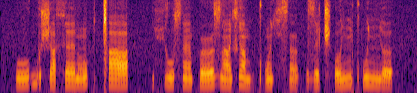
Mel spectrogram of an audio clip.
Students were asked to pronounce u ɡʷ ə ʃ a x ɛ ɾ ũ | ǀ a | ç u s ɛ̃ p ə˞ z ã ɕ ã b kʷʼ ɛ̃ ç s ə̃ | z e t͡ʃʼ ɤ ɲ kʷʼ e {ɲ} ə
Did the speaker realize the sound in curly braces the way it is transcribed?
yes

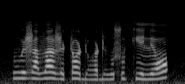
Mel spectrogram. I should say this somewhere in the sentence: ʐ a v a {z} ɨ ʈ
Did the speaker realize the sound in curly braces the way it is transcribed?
no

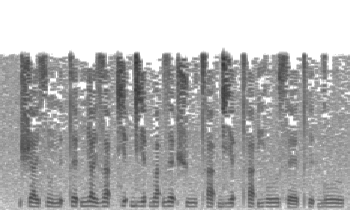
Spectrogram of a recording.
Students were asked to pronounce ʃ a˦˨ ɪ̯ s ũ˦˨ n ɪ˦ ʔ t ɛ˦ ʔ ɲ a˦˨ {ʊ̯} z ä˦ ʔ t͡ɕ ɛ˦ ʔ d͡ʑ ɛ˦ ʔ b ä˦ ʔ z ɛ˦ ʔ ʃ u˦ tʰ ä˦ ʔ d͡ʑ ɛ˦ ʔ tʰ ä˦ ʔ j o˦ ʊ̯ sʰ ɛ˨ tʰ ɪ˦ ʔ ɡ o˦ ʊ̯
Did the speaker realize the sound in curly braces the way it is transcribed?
no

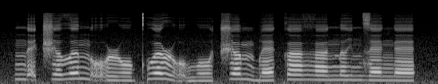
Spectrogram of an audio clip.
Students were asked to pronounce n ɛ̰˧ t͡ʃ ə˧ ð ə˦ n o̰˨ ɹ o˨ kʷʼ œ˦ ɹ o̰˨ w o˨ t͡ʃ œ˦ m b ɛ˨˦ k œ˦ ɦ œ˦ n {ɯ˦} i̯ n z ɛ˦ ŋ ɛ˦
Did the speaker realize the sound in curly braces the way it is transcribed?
no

